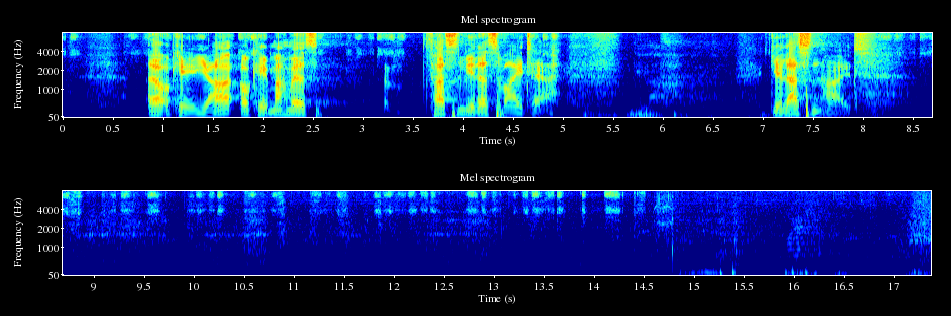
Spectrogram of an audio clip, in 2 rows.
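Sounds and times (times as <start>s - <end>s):
pen writing on paper: 0.0s - 1.1s, 2.8s - 3.5s, 8.2s - 14.6s
speech: 0.8s - 2.7s, 3.7s - 5.0s, 7.1s - 8.2s
people talking softly: 15.8s - 17.3s.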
